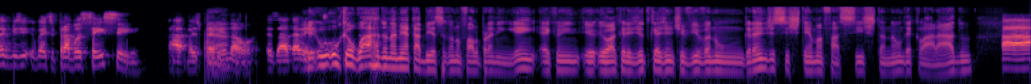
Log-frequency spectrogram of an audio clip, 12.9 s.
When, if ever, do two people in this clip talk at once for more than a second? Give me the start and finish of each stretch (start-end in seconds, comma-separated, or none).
none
